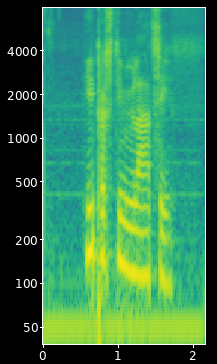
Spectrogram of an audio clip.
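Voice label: "hyperstimulatie", Dutch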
